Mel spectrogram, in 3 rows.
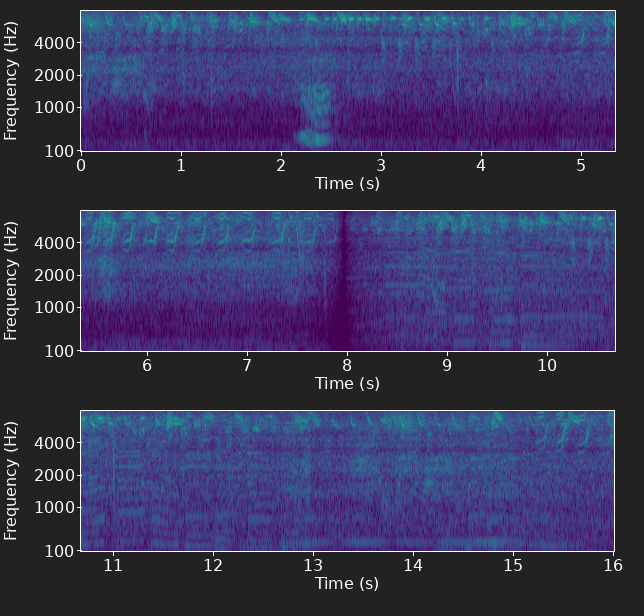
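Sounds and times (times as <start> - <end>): birds chirping chorus: 0.0 - 16.0
louder lower bird call: 8.4 - 16.0.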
